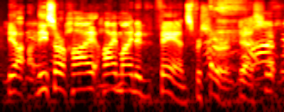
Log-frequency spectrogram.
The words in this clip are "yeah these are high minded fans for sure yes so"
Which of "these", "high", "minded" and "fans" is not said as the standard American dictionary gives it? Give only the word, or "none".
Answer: none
